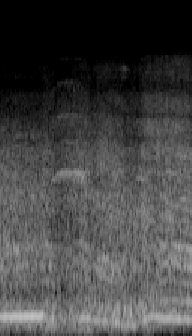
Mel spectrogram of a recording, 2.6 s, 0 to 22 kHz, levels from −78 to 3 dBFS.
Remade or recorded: recorded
